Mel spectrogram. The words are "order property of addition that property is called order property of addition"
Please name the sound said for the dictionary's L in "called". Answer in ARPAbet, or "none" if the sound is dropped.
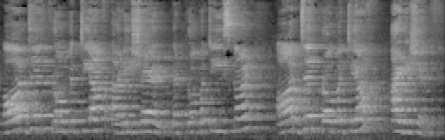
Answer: L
